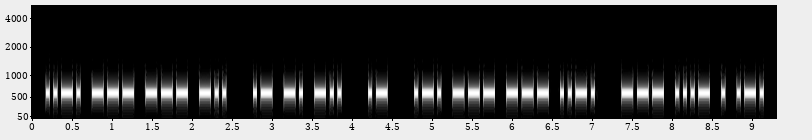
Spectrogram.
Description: Morse code, heard as a keyed tone, about 25 wpm, 600 Hz. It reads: FOOD AND A ROOF OVER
